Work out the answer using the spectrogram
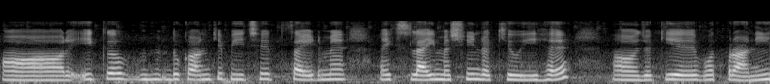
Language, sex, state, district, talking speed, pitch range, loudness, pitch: Hindi, female, Uttar Pradesh, Budaun, 155 wpm, 210-235 Hz, -15 LUFS, 225 Hz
